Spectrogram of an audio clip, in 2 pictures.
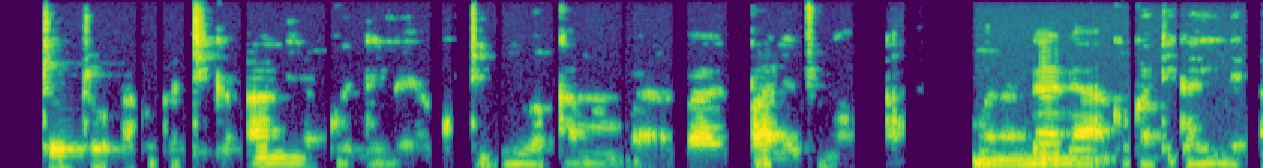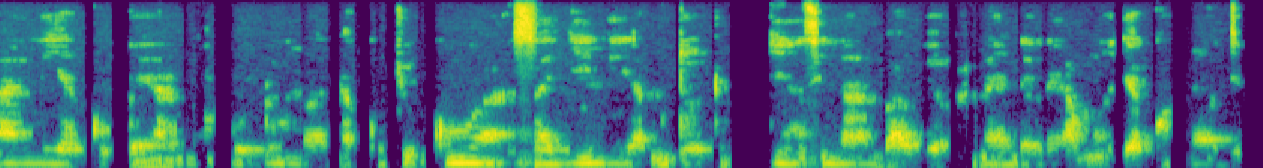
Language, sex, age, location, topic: Swahili, male, 25-35, Wajir, health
